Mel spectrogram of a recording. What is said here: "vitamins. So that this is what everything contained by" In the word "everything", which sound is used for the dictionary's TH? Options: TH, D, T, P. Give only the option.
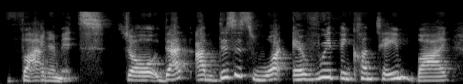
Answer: TH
